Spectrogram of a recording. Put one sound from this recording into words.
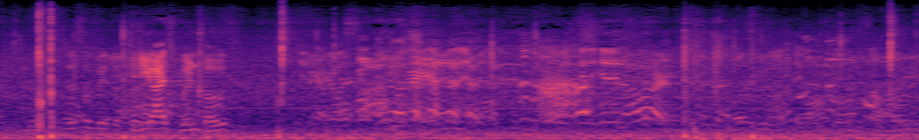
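Young men and women call out to each other across an open field.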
